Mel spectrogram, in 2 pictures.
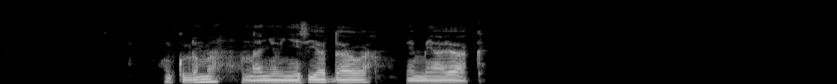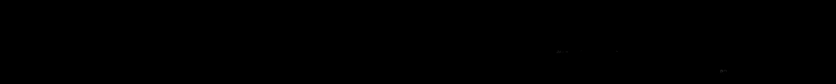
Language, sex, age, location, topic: Swahili, male, 25-35, Nakuru, health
